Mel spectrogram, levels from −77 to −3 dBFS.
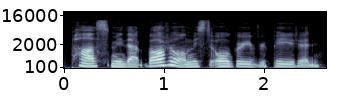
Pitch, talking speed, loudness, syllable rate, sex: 180 Hz, 160 wpm, -19 LUFS, 4.9 syllables/s, female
